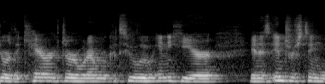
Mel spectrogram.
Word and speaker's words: Cthulhu: concept of Cthulhu, which I know some people pronounce differently, but I'm going to go with Cthulhu.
